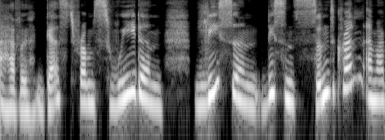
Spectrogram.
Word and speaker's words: Lisen Sundgren: And today I have a guest from Sweden, Lisen Sundgren. Am I pronouncing that right?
